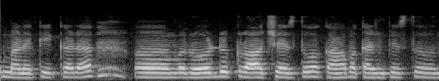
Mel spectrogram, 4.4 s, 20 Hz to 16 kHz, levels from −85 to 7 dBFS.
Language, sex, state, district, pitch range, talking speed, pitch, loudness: Telugu, female, Telangana, Hyderabad, 200-215 Hz, 125 wpm, 205 Hz, -16 LUFS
